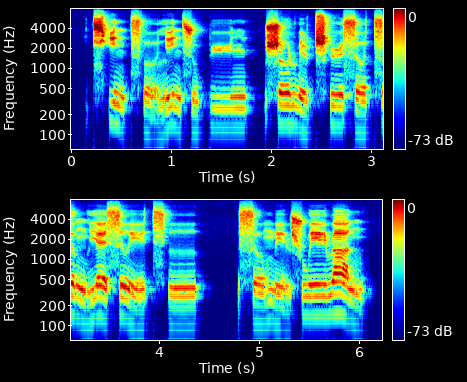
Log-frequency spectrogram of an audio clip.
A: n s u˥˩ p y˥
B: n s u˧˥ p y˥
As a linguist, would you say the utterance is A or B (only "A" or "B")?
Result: B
